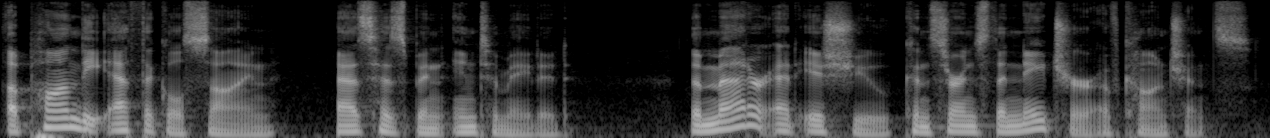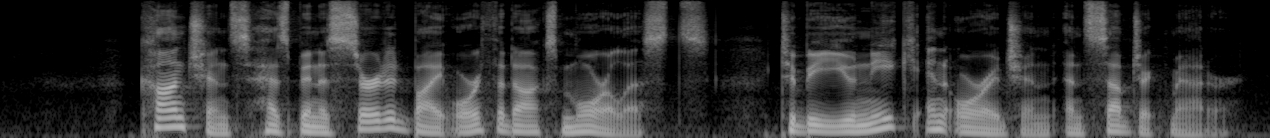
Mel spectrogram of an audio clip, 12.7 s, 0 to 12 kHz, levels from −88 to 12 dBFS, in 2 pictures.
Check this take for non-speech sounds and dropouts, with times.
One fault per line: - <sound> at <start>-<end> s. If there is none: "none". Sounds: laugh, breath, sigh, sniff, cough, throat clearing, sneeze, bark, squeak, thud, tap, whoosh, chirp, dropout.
none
